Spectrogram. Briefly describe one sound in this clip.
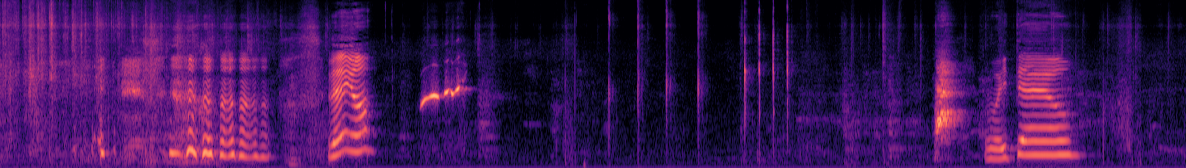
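A dog barks and yelps excitedly nearby.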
